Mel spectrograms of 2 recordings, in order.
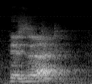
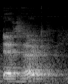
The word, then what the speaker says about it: dessert: The first one that I've taken today is this is dessert. This is dessert. Dessert. This is not desert. Desert is totally different.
